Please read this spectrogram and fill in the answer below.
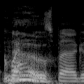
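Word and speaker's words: Kuenssberg: Laura Kussenberg. Is that how you say it? – Kunzberg, isn't it? – Kunzberg.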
